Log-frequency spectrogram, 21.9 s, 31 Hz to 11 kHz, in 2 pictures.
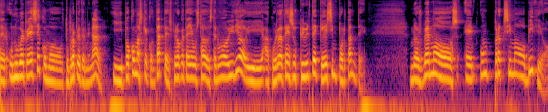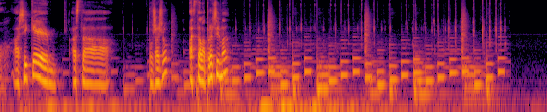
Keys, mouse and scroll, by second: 10.7 click.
